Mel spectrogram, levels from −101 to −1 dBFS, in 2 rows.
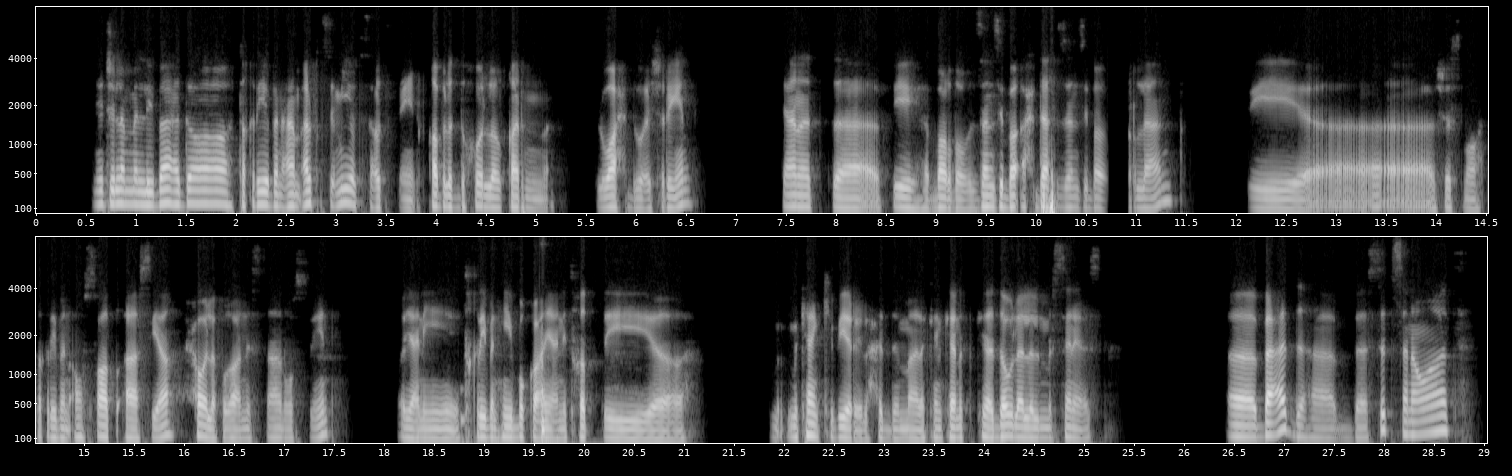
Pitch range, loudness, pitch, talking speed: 100-125 Hz, -25 LUFS, 105 Hz, 95 wpm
